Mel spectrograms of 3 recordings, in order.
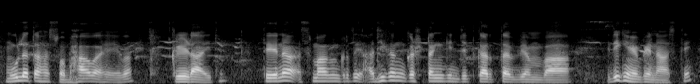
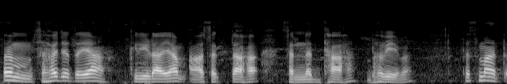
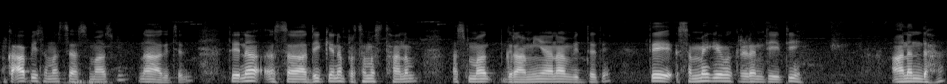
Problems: background sounds at intervals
